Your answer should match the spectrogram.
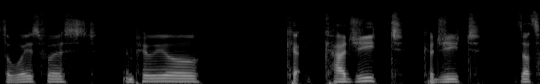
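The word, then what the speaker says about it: Khajiit: do let's change the ways first Imperial kajit kajit is that's how you pronounce it nor they just look pretty similar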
